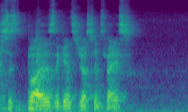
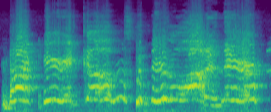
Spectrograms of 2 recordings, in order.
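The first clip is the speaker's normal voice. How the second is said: very high falsetto, drawn out; squeaky creature yelling slowly; high Moltres voice, slow and shouted; 6 dB louder, slower than usual. Acted. Moltres warning Justin, high and slow.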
